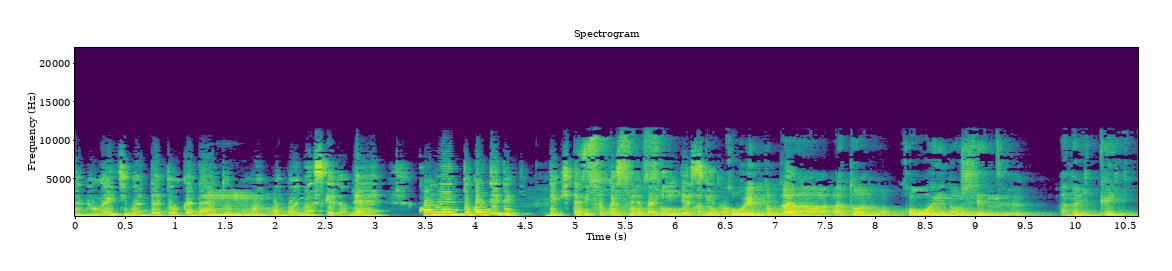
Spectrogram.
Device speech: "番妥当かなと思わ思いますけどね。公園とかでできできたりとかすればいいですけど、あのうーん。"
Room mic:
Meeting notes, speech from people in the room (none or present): present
